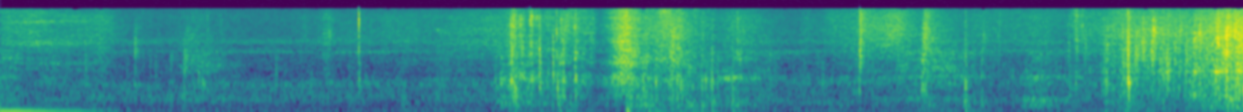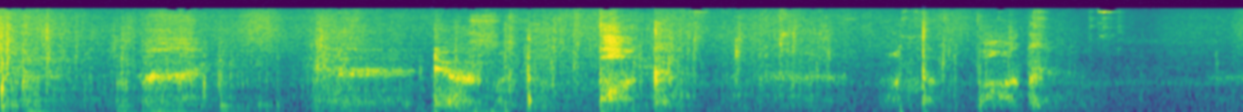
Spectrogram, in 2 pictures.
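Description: Two people whispering in short, hushed bursts, starting about two and a half seconds in.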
